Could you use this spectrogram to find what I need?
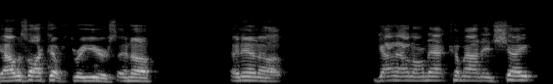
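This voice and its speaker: A high-pitched man with an Arkansas accent, fairly quick yet with long, frequent pauses, monotone and flat in intonation. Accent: Southern US (Arkansas). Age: 40s. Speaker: former prisoner sharing recovery story. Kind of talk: interview testimony. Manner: halting, many fillers.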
